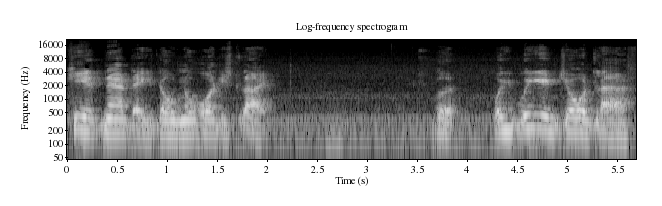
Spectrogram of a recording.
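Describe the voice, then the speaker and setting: A woman with a Southern US accent speaks at a very slow pace, leaving long, frequent pauses over noticeable background noise. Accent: rural Southern American. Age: 70s. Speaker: grandmother. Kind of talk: interview answer. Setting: home recording for a time capsule project.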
